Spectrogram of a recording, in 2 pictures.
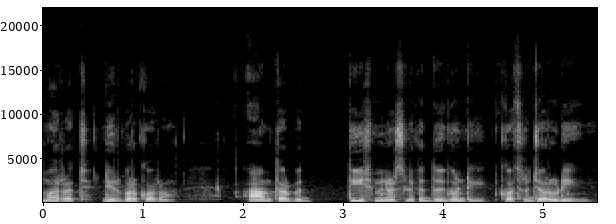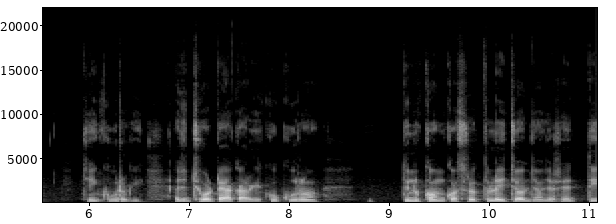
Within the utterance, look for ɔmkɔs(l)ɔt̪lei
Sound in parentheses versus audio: incorrect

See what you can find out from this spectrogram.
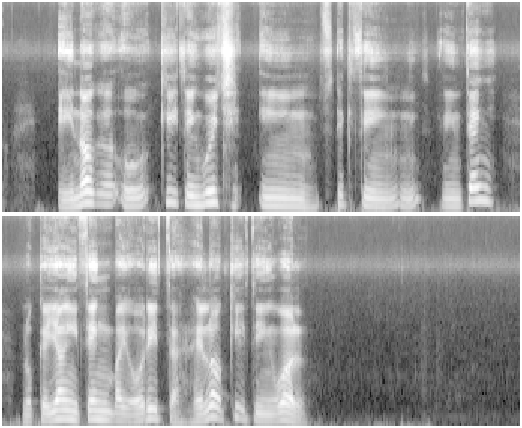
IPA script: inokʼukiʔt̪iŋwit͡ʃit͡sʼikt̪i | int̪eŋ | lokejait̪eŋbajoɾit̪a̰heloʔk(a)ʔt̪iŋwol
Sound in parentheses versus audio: incorrect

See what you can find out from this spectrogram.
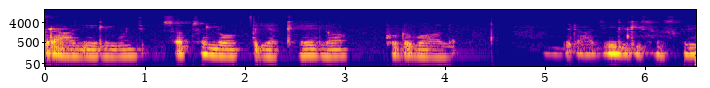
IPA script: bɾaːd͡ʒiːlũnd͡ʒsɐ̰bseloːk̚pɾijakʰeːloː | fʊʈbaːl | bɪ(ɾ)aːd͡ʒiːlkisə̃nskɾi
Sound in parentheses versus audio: correct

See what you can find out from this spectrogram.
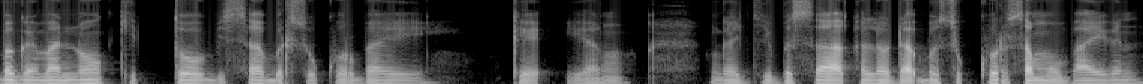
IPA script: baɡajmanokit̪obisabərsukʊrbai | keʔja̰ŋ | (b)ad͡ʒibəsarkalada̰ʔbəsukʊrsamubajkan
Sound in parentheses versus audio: incorrect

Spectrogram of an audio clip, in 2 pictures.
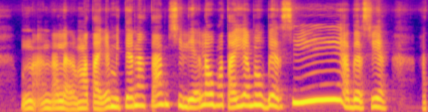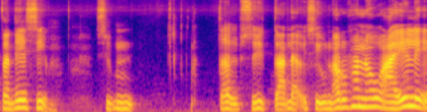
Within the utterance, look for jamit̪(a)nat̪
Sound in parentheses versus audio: incorrect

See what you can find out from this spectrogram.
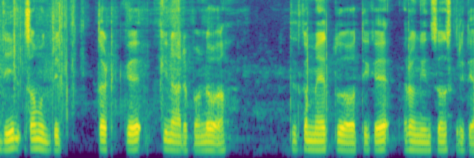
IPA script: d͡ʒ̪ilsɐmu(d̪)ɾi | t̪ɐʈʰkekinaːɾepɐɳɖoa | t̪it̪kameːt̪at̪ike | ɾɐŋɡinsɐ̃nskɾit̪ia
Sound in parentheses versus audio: correct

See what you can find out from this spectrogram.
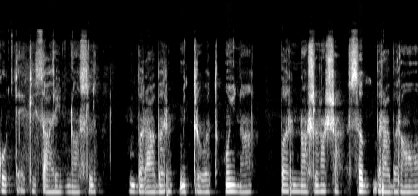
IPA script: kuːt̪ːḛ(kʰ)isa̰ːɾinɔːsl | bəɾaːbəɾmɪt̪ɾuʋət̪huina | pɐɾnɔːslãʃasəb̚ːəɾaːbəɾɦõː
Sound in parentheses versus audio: incorrect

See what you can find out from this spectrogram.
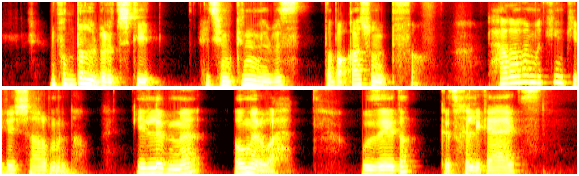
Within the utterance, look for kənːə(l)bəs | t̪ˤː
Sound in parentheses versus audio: correct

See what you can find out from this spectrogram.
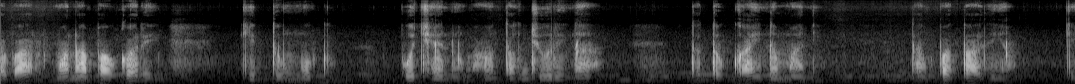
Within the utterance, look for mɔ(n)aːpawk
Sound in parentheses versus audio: correct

